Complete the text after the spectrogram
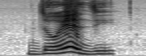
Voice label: "zoezi", swahili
